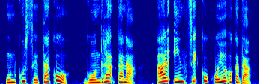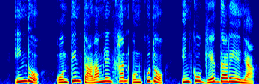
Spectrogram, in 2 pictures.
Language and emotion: Santali, fearful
